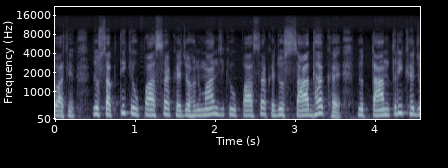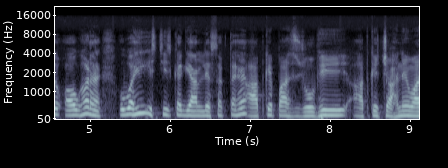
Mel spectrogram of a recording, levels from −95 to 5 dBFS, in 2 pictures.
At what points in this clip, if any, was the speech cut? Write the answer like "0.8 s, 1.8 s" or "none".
7.0 s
